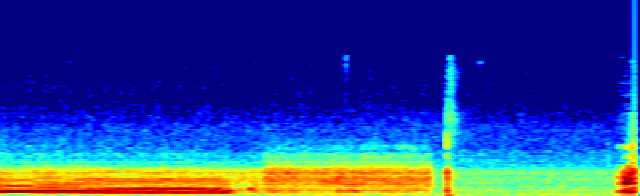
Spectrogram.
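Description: A steady, buzzy tone comes over the CB radio's speaker at the end of a distant station's transmission and cuts off abruptly after about a second and a half. Faint band hiss follows, with a single sharp click shortly before the end.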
